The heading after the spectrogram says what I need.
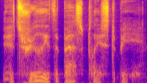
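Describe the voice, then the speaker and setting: A man voicing a helpful, assured fish from a bedtime storybook, soft, breathy and persuasive. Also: normal speed, no echo, studio quality, natural voice. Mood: assured, inviting. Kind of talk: soft-spoken ASMR storybook reading.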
